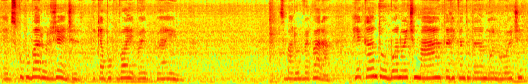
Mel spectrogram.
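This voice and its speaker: A woman speaks at a fairly slow pace, with long, frequent pauses. Noticeable background noise runs underneath. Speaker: livestream host. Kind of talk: casual livestream chat. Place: home room.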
